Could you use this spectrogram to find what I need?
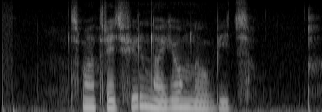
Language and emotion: Russian, neutral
